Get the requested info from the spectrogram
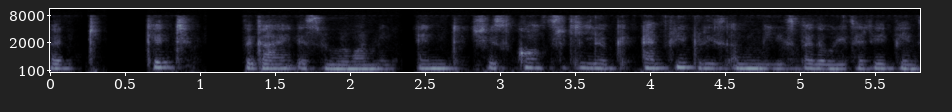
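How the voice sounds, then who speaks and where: Somewhat breathy, a woman whispers at a fairly quick pace. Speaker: vlogger. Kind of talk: casual chat. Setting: at home at midnight. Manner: whispering.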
